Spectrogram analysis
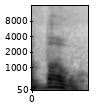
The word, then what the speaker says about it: Badhbh: the banshee at all she's called the bow b-a-d-h-b-h to spell it in irish she tends to be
